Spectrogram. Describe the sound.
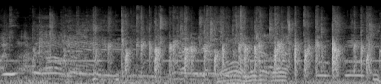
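Audience applause, a steady wash of many hands clapping that runs throughout, with voices talking and laughing over it.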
